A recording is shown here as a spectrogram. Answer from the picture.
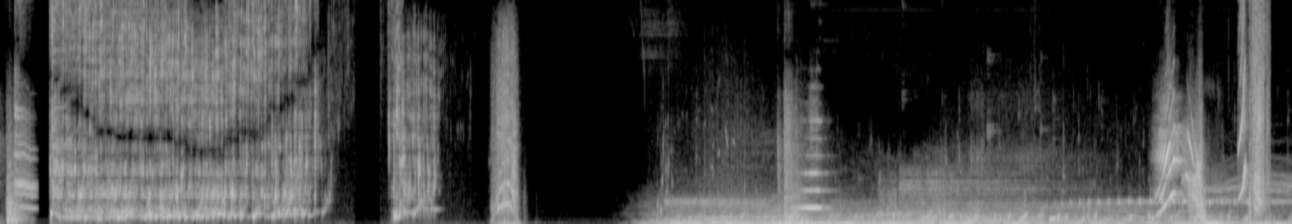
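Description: Cartoon sound effects and music. A sweeping effect runs for about three seconds, followed by two short bursts and a moment of silence. From about six seconds in, a low rumble plays under music.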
